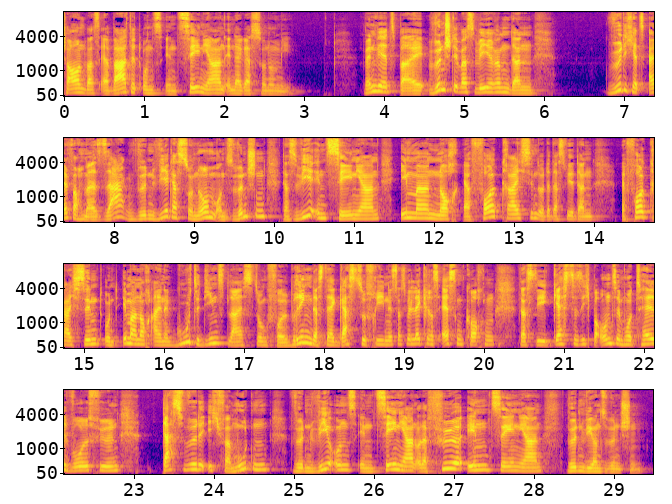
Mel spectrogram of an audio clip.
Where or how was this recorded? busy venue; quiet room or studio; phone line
quiet room or studio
